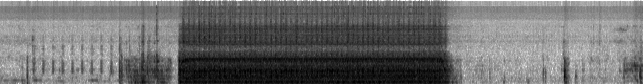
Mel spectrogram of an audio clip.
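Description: A sewing machine stitches fabric for an oversized hoodie with the edge held along the presser foot. It is one close, steady, even run of about five seconds between quiet handling noises.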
